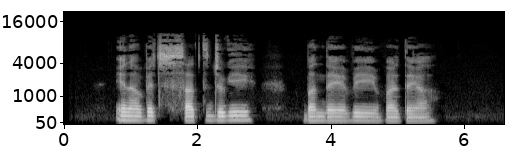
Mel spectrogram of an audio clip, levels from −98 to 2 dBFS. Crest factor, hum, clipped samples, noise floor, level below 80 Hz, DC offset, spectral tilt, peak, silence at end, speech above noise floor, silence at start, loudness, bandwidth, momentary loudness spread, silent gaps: 22 dB; none; under 0.1%; -73 dBFS; -58 dBFS; under 0.1%; -4.5 dB/octave; -4 dBFS; 1.05 s; 51 dB; 0.8 s; -23 LUFS; 11 kHz; 8 LU; none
